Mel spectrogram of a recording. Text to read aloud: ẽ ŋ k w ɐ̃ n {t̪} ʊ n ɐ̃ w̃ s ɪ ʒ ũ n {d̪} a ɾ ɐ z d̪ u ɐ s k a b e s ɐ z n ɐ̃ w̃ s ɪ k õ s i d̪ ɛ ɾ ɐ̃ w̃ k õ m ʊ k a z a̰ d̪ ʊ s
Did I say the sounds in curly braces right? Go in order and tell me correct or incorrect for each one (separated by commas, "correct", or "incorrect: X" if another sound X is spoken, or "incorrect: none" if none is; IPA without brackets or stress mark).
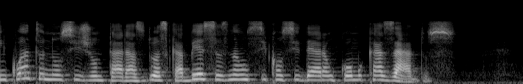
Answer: correct, incorrect: t̪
